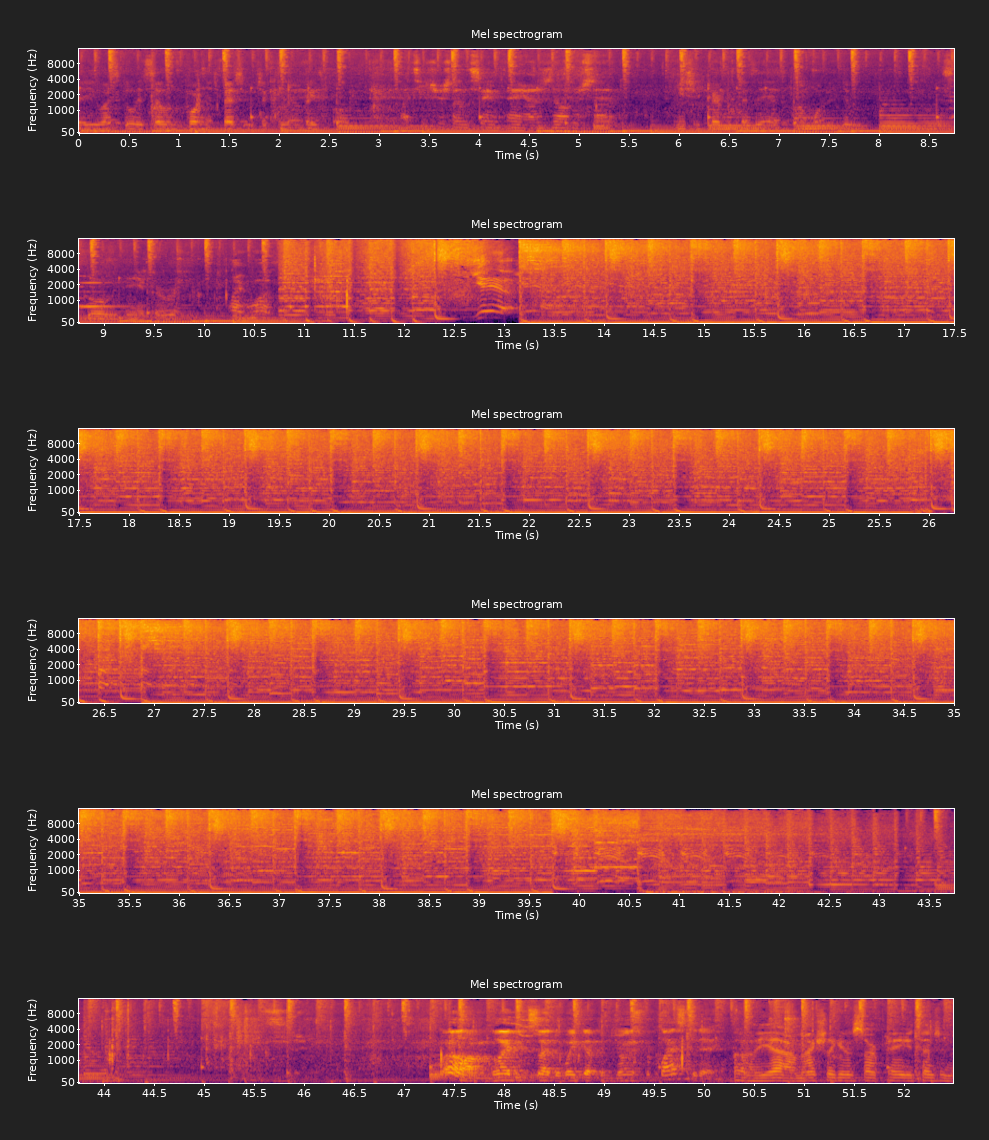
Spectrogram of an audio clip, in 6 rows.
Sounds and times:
Speech: 0.0s - 2.6s, 3.2s - 5.4s, 6.0s - 7.9s, 8.6s - 10.8s, 47.4s - 52.4s
Music: 0.0s - 52.4s.

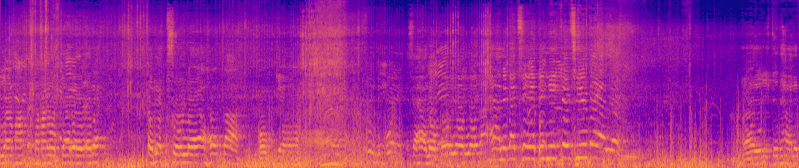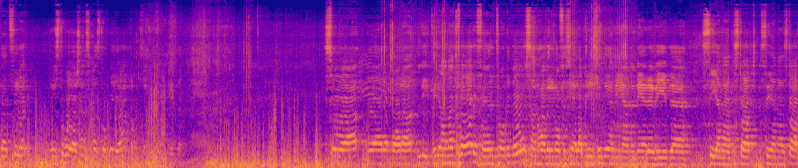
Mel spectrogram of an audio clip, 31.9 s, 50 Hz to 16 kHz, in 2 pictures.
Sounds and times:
Speech: 0.0s - 2.1s, 3.0s - 6.2s, 7.3s - 12.6s, 14.8s - 19.7s, 22.5s - 31.9s
Outside, rural or natural: 0.0s - 31.9s
Vehicle: 0.0s - 31.9s.

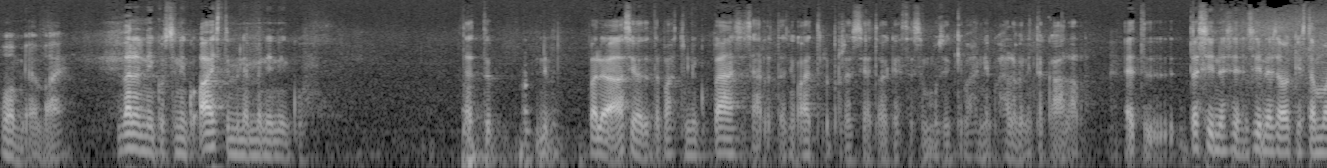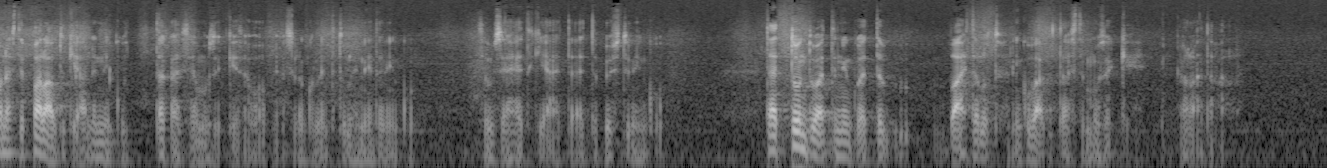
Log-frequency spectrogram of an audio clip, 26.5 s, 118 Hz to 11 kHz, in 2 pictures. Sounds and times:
Speech: 0.0s - 3.4s, 4.6s - 20.0s, 21.0s - 25.8s.

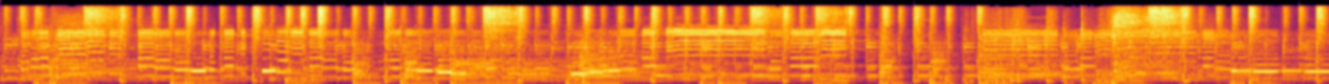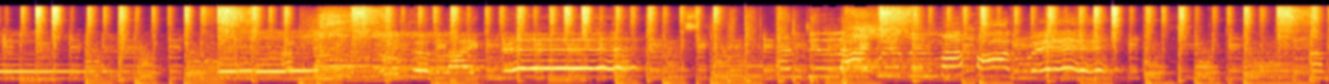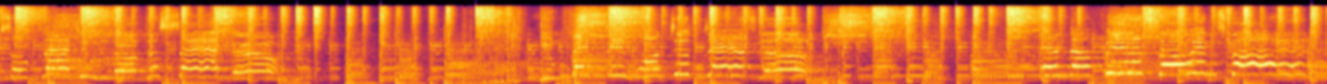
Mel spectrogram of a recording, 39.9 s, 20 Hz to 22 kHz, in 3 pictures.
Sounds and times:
Music: 0.0s - 39.8s.

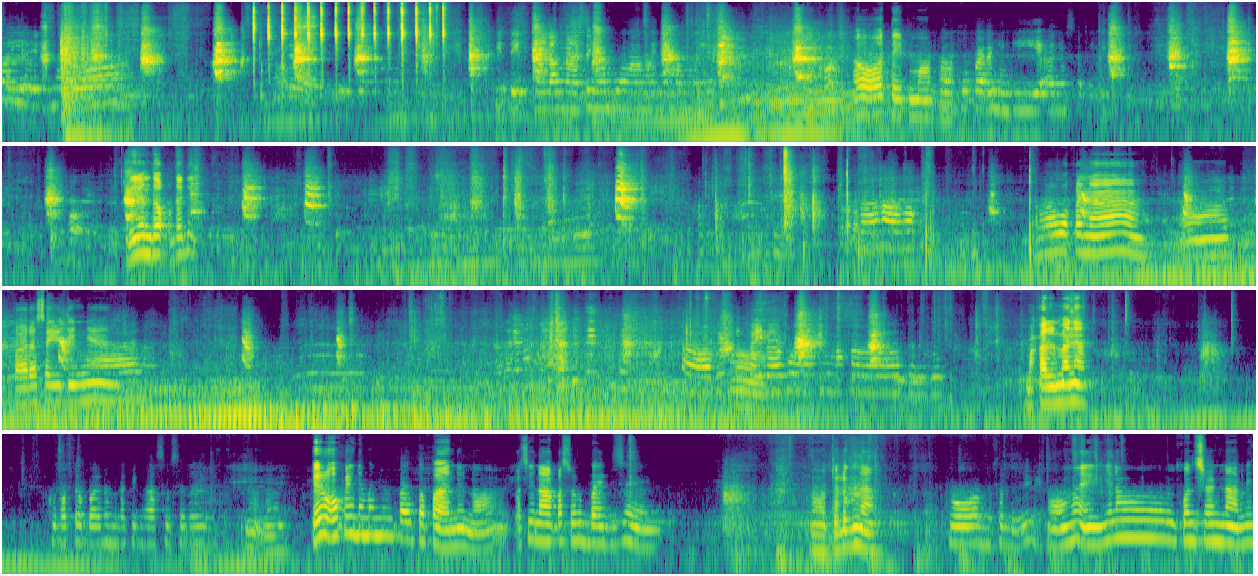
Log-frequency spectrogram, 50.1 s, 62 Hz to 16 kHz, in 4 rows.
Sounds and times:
Canidae, dogs, wolves: 0.3s - 8.5s, 11.0s - 20.5s, 22.2s - 29.2s, 31.0s - 34.8s
Bow-wow: 0.4s - 8.5s, 11.0s - 15.8s, 17.6s - 19.0s, 25.5s - 25.9s, 27.4s - 28.8s, 31.2s - 34.1s.

